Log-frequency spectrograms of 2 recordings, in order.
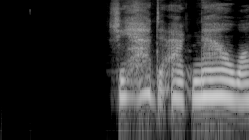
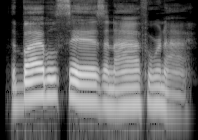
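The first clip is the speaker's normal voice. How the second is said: casual lilt; 8 dB louder than usual. A narrator's reading. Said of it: "a casual lilt in his voice".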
